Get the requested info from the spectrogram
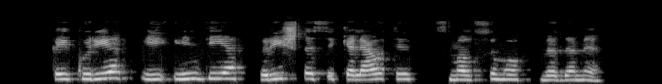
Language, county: Lithuanian, Marijampolė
